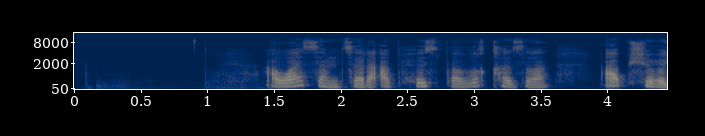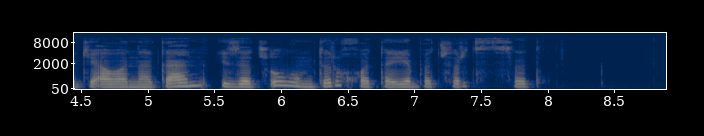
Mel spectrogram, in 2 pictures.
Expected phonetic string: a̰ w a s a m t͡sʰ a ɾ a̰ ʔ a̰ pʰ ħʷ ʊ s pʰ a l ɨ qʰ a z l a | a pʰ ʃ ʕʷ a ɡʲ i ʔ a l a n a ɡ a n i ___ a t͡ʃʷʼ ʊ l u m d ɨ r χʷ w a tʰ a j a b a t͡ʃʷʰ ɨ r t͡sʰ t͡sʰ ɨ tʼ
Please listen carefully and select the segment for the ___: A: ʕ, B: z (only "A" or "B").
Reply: B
